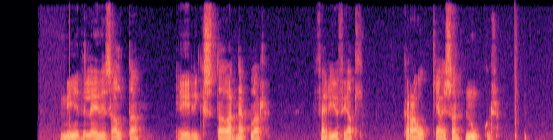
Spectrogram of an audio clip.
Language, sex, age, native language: Icelandic, male, 40-49, Icelandic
